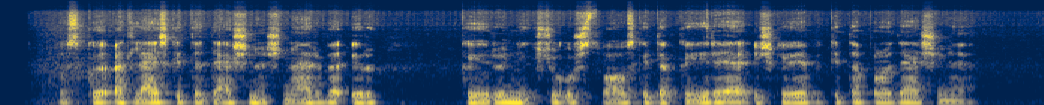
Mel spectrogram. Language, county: Lithuanian, Utena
